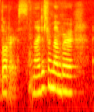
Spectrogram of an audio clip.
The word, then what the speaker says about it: Torres: my last name correctly I didn't grow up pronouncing my last name correctly how I say tortoise but it's supposed to be daughters and I just remember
